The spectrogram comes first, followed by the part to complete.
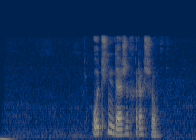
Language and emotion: Russian, positive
